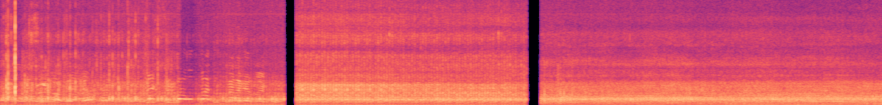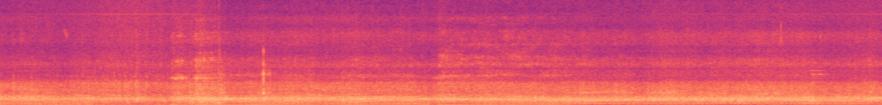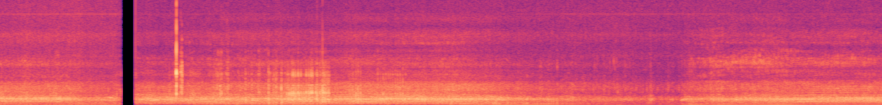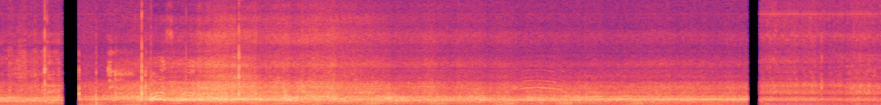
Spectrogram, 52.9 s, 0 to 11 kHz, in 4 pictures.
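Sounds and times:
off-road engine revving: 0.0 - 52.9.

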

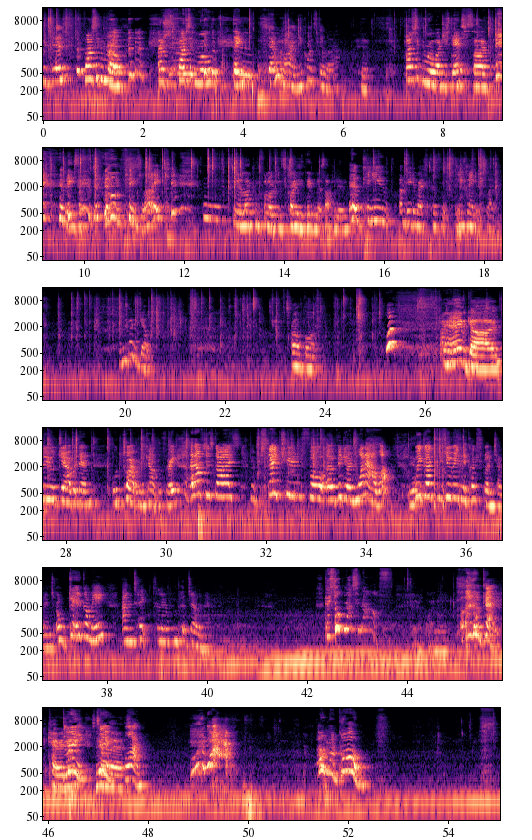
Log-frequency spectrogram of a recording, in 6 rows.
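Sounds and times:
hands handling plastic candy packets: 0.0 - 1.4, 2.4 - 5.7, 6.5 - 14.6, 15.6 - 26.3, 27.4 - 36.2.

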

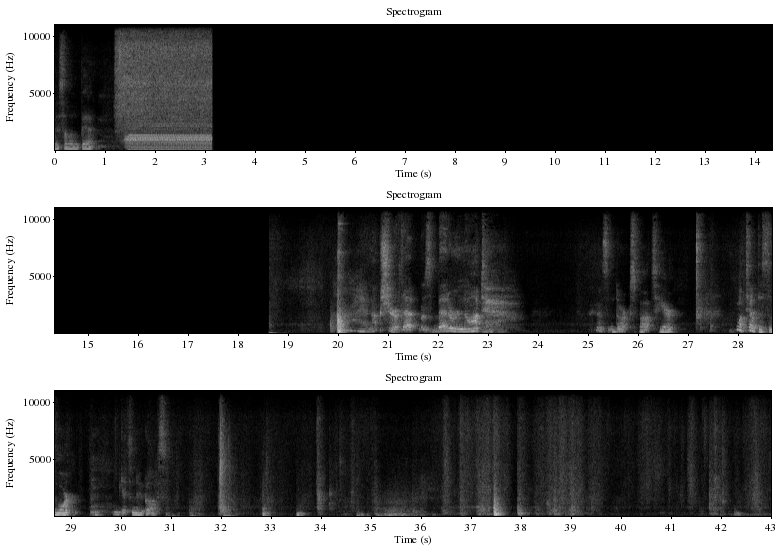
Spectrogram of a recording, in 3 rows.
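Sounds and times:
woman speaking: 0.0 - 0.8, 20.1 - 23.5, 25.2 - 26.7, 28.0 - 31.0
airbrush hissing: 1.2 - 3.2
compressor motor hum: 1.4 - 3.2.

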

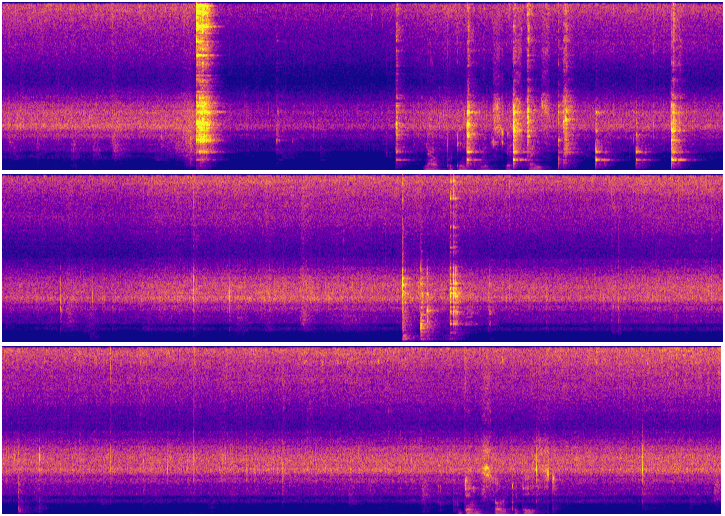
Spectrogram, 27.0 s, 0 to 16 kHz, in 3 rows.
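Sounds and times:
food sizzling in oil: 0.0 - 27.0
stirring knocks against pan: 5.8 - 8.7.

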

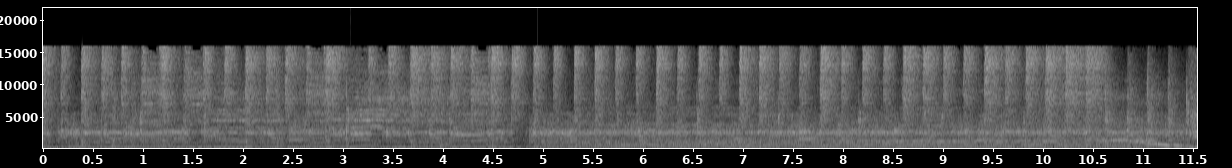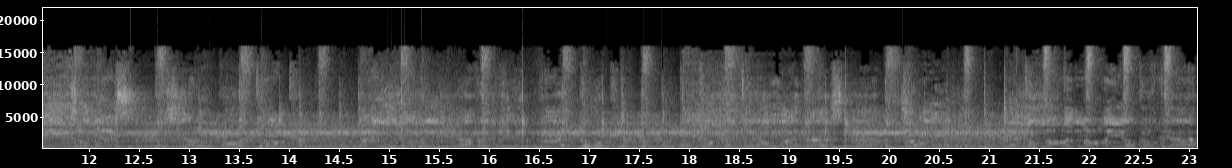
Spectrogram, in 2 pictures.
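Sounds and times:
electric guitar: 0.0 - 22.8
bass guitar: 0.0 - 23.0
drum kit with cymbal beat: 0.0 - 23.0.

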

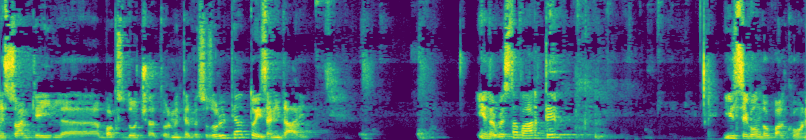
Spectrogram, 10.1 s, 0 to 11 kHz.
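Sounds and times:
man's voice echoing: 0.0 - 4.3, 5.8 - 7.8, 8.8 - 10.0.

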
